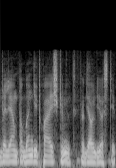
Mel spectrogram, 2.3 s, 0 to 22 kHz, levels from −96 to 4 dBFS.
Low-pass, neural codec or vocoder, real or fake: 7.2 kHz; codec, 16 kHz, 1 kbps, FunCodec, trained on Chinese and English, 50 frames a second; fake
